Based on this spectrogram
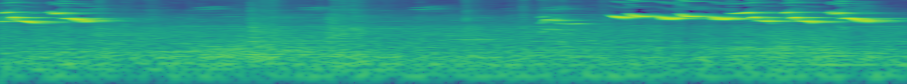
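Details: Double-collared seedeater bred in captivity, delivering quick high-pitched chattering song bursts of clipped, rapidly alternating notes, one short phrase at the start and a longer one after a pause, over faint indoor background.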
